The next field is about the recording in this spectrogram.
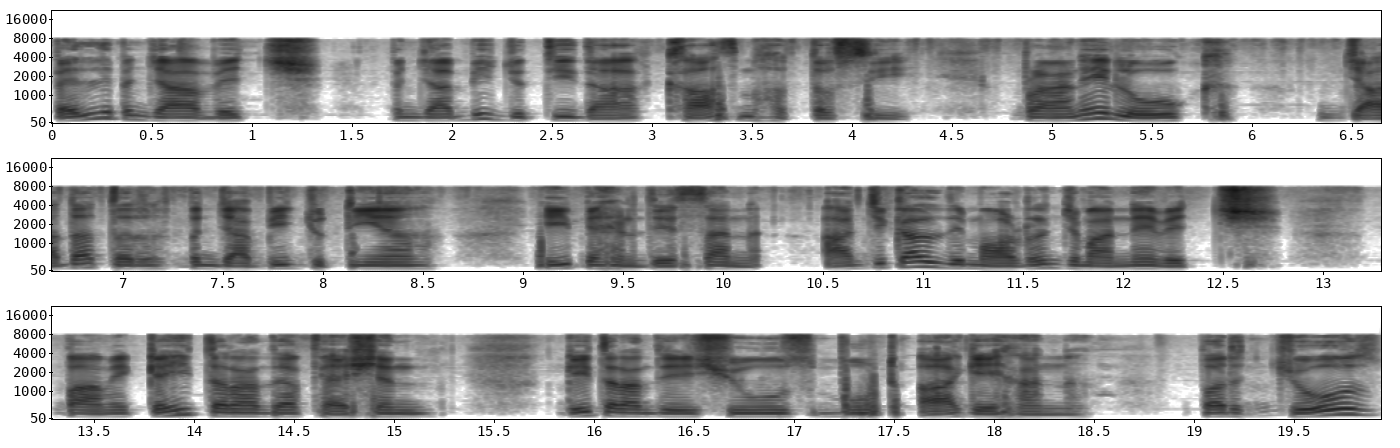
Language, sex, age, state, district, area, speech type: Punjabi, male, 30-45, Punjab, Bathinda, urban, spontaneous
